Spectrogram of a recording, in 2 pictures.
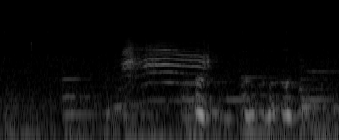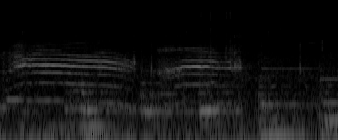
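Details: Female house cat Roll meowing in protest while her nails are trimmed: three drawn-out, strained meows that rise then fall, with music playing softly underneath.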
